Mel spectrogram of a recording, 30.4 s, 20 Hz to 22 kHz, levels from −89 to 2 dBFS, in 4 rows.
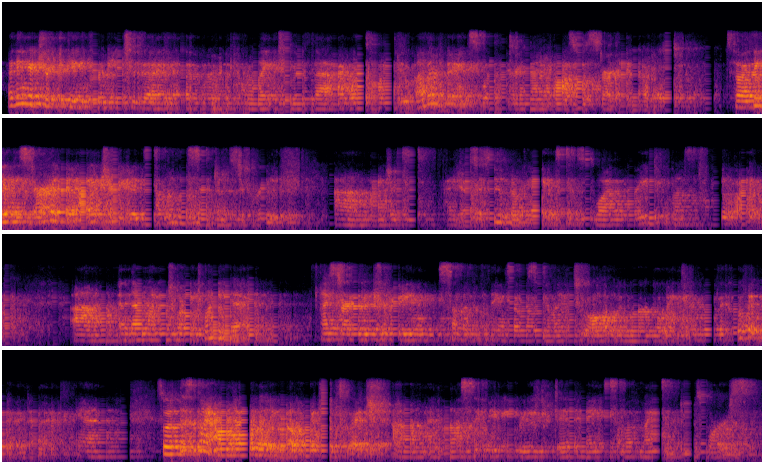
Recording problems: off-mic speech; far
garbled, watery; badly; nothing above 8 kHz
thin; very; fading below 500 Hz
room echo; noticeable; dies away in 1.1 s
choppy; very; 12% of the speech affected

